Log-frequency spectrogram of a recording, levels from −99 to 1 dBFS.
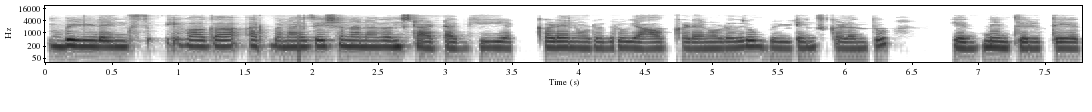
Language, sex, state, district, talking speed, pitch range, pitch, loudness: Kannada, female, Karnataka, Mysore, 125 wpm, 170-205 Hz, 180 Hz, -26 LUFS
